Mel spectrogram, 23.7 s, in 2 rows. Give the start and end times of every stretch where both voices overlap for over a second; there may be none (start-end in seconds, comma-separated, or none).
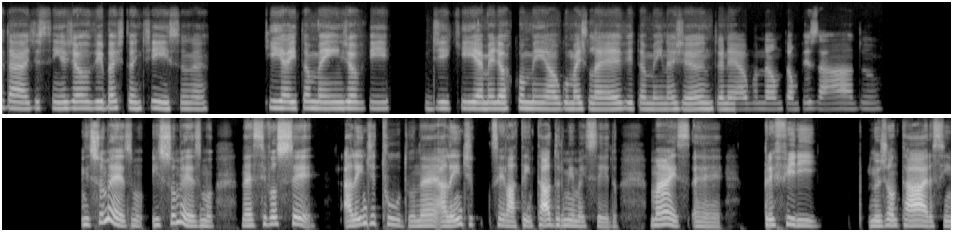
none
